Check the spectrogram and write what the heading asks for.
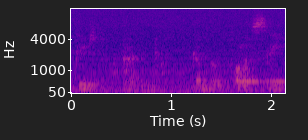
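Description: A person talking, too indistinct for the words to be made out, over a steady low electrical hum.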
